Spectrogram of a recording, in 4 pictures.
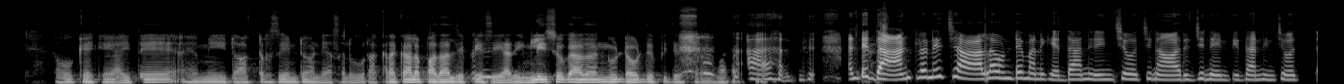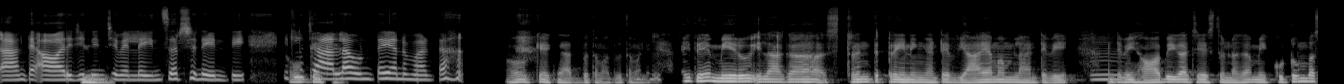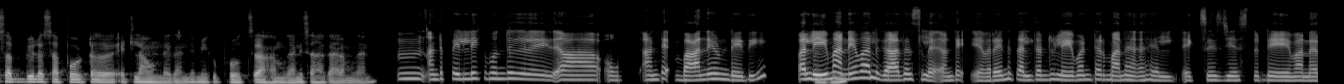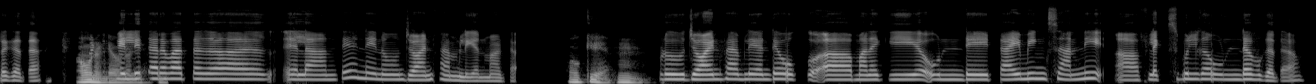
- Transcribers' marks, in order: other background noise; giggle; in English: "డౌట్"; laughing while speaking: "ఆ! అదే"; giggle; in English: "ఆరిజిన్"; chuckle; giggle; in English: "స్ట్రెంథ్ ట్రైనింగ్"; in English: "హాబీగా"; in English: "సపోర్ట్"; in English: "ఎక్సైజ్"; in English: "బట్"; in English: "జాయింట్ ఫ్యామిలీ"; in English: "జాయింట్ ఫ్యామిలీ"; in English: "టైమింగ్స్"; in English: "ఫ్లెక్స్‌బుల్‌గా"
- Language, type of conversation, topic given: Telugu, podcast, ఇంటి పనులు, బాధ్యతలు ఎక్కువగా ఉన్నప్పుడు హాబీపై ఏకాగ్రతను ఎలా కొనసాగిస్తారు?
